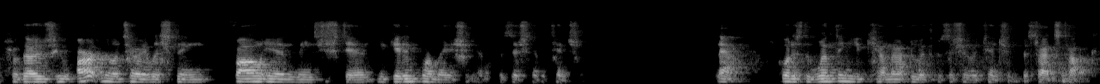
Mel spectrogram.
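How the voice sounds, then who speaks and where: A man, an army veteran and podcast guest, tells an earnest, animated story in an interview. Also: mid-range voice. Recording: roomy, dull audio.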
